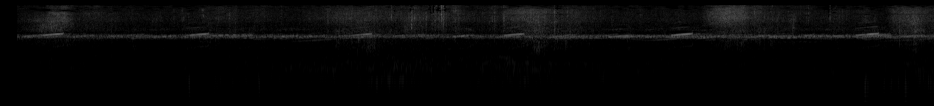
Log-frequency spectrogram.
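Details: Spring peepers calling in spring at a beaver pond: a dense chorus of high, shrill peeps merges into one steady ringing tone, with faint low rumble beneath.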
